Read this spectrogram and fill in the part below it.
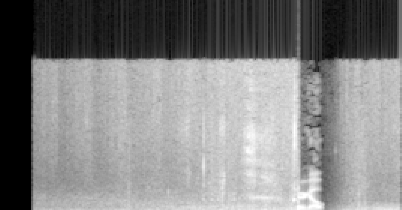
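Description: A young man speaks outdoors.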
